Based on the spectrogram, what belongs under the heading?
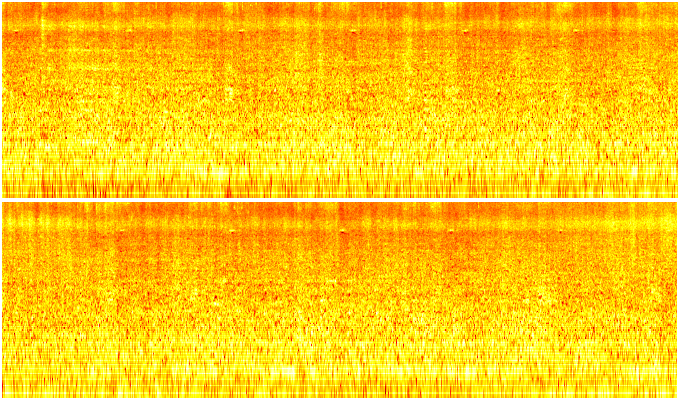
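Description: Coal cars of a slow-moving freight train rolling past: steady, loud noise of steel wheels running on rail, with faint clicks now and then.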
